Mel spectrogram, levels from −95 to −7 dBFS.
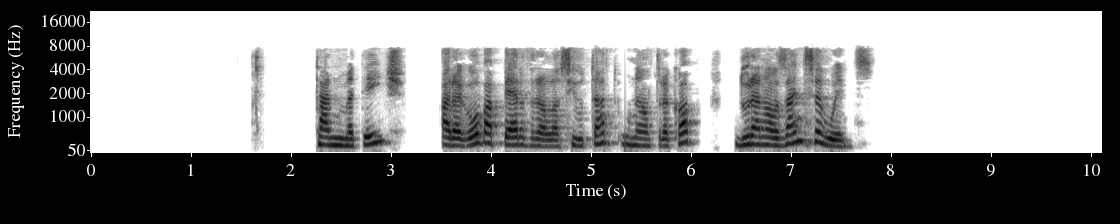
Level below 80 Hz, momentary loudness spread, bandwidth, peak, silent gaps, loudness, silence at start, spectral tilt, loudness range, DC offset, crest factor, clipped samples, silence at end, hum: -62 dBFS; 17 LU; 8 kHz; 0 dBFS; 1.77-2.24 s, 3.16-3.48 s, 6.09-6.17 s, 6.30-6.42 s; -17 LUFS; 1.65 s; -4 dB/octave; 4 LU; under 0.1%; 20 dB; under 0.1%; 2.35 s; none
